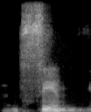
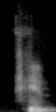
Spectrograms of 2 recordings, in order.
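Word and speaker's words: شين: Dan shin jangan dibaca sin. Dibacanya harus shin ya. Tidak dibaca sin.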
